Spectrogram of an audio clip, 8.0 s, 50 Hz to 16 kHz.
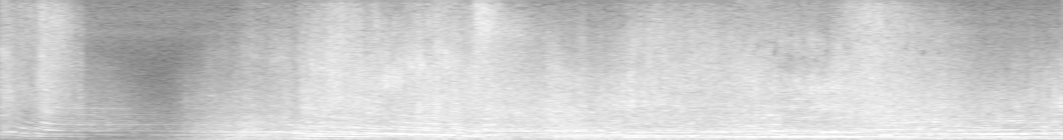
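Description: Aston Martin Formula 1 car in the F1 Manager 2022 racing game at Bahrain, engine whine rising and sweeping in pitch as it overtakes, loud and steady with other cars droning alongside after a brief dip.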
